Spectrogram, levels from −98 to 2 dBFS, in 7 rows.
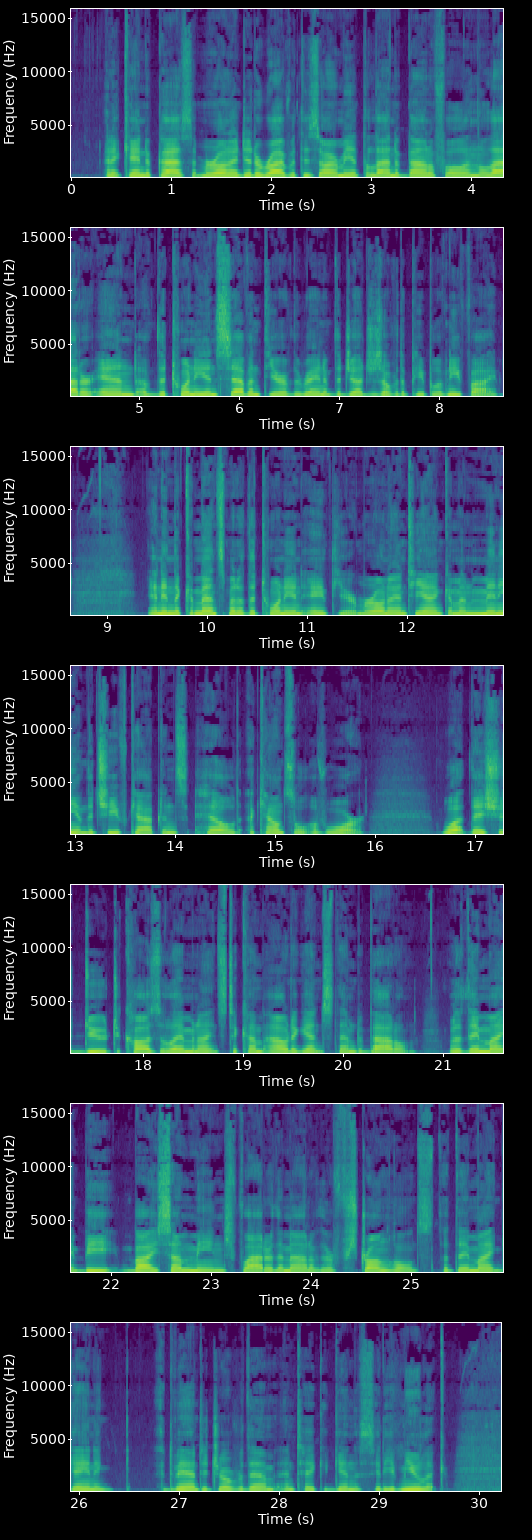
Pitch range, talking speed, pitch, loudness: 125-140 Hz, 210 wpm, 130 Hz, -18 LUFS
